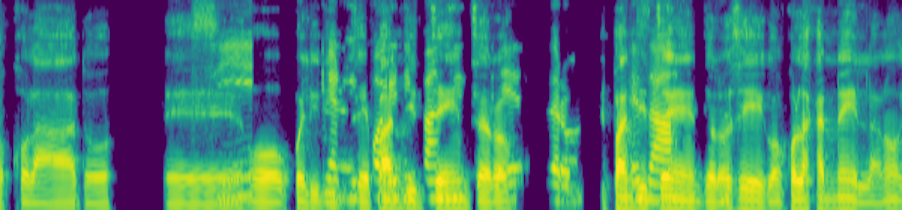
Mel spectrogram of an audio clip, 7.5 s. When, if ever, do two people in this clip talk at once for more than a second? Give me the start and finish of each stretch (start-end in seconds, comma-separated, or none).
2.7-4.3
